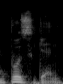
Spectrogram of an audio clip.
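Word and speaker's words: Büsgen: Umlaut, so I would say Busgen.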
